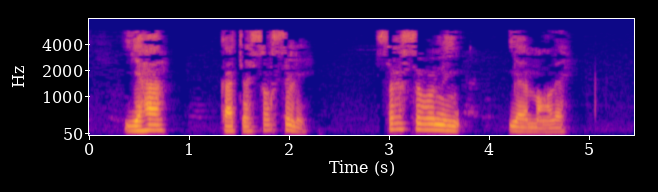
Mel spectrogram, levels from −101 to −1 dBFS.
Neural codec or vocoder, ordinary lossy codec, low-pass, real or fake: none; MP3, 24 kbps; 7.2 kHz; real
